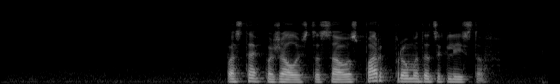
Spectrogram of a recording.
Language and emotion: Russian, neutral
